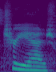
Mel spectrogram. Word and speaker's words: triage: So it is triage. Wow, I've been saying it wrong my entire life.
